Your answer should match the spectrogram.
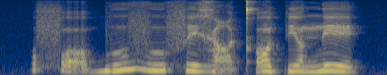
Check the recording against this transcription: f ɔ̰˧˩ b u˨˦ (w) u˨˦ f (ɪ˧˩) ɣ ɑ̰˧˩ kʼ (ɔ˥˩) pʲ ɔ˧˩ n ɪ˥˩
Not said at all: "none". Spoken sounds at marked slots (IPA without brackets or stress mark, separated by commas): v, ɪ˧˩, ɔ˧˩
